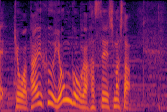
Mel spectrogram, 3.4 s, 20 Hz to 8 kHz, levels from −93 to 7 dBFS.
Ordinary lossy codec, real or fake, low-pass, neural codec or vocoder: none; real; none; none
